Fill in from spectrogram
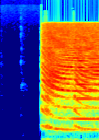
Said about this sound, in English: The new soundboard, I don't even know. Air horn.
